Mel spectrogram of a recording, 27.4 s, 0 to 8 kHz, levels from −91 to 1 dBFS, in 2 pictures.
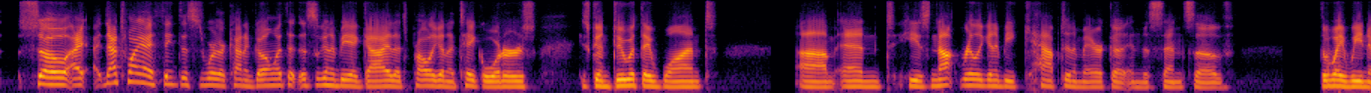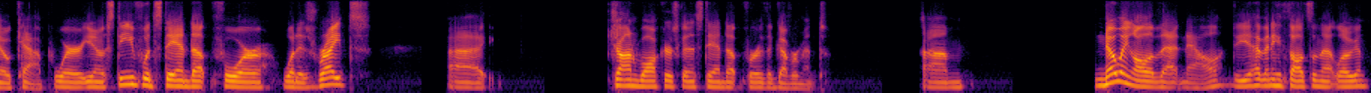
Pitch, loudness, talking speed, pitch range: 140 Hz, -23 LUFS, 195 wpm, 130-155 Hz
